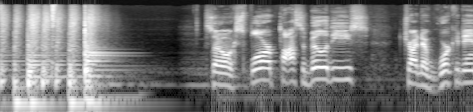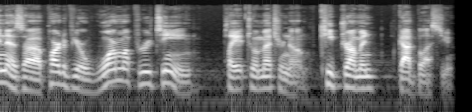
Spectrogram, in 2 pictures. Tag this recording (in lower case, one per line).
musical instrument
bass drum
snare drum
drum
music
speech
drum kit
